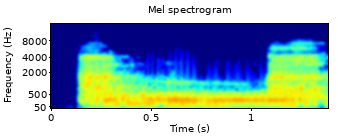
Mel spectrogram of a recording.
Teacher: nun tasdid dibaca guna atau mendengung, ditahan 2 harokat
